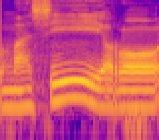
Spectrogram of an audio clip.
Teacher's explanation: So bila jumpa dengan mad iwad kita buang satu baris jadi ra, masira, dan panjangkan 2 harakat.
